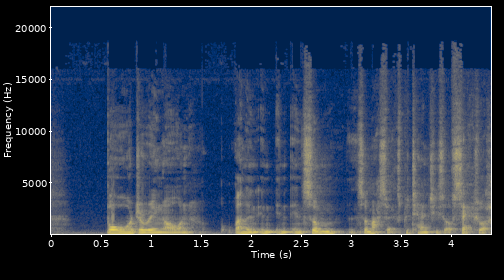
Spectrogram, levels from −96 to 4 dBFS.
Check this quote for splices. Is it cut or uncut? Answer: uncut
